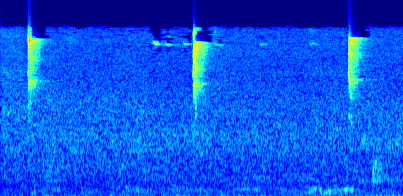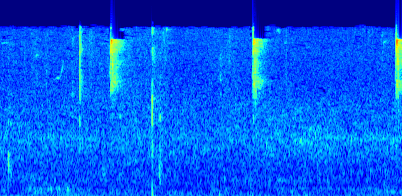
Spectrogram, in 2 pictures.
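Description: A bird's short, high call repeated at an even pace, about every two and a half seconds, six times, over a steady hiss, with a single faint click about eight seconds in.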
